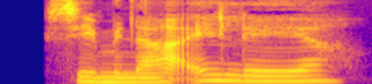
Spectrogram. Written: seminarielærer

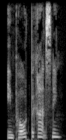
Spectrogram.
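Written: importbegrænsning

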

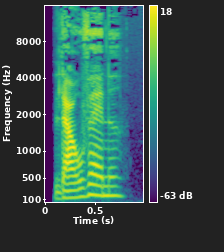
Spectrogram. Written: lavvandet

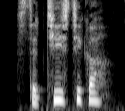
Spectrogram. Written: STATISTIKER

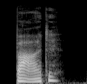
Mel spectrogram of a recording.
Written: BARDERNES

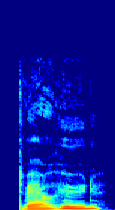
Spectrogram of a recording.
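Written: dværghøne

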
